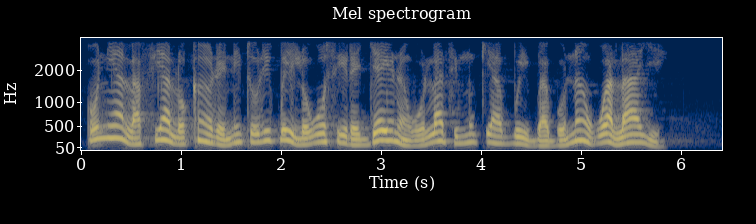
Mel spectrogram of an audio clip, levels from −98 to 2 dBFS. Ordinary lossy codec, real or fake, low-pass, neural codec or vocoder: none; real; 3.6 kHz; none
